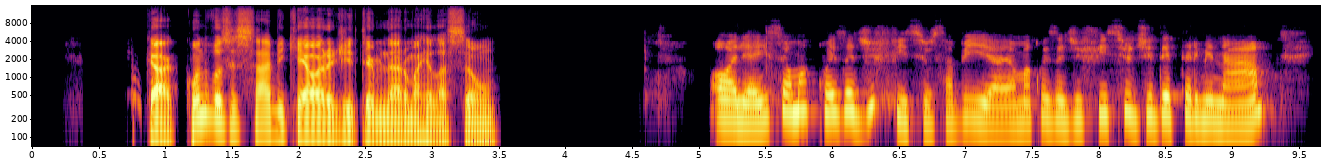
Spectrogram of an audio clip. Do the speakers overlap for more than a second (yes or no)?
no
